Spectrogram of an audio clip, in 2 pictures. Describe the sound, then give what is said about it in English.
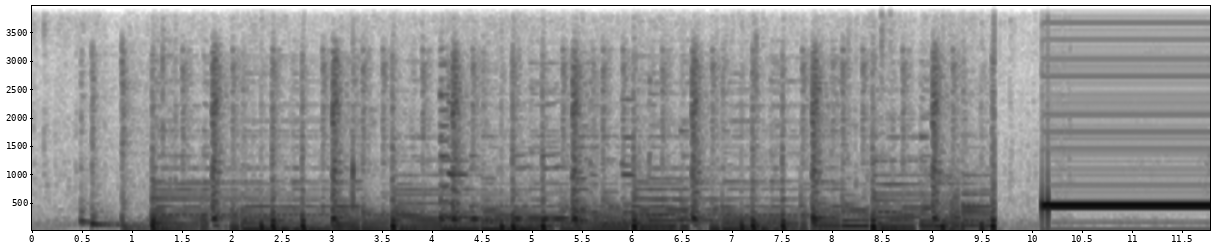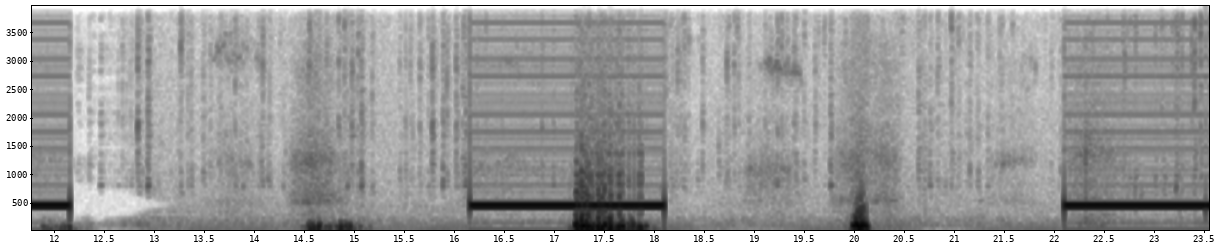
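A telephone ringback tone plays while a call is transferred to voicemail: three long, steady, even-pitched rings separated by quieter gaps, following a busier, clattering stretch at the start. “let me transfer you to his voicemail as well. Hold on.”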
